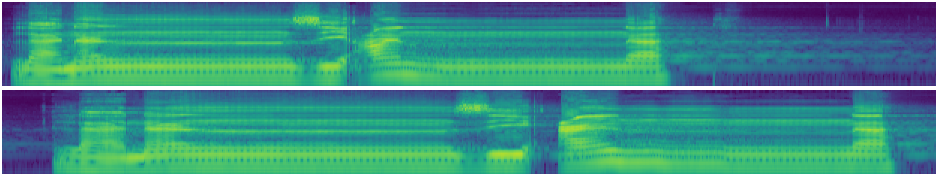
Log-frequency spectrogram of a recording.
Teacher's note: Huruf na ditahan dan ditekan, kemudian didengungkan karena di atasnya terdapat tanda tasdid ya, atau penekanan.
